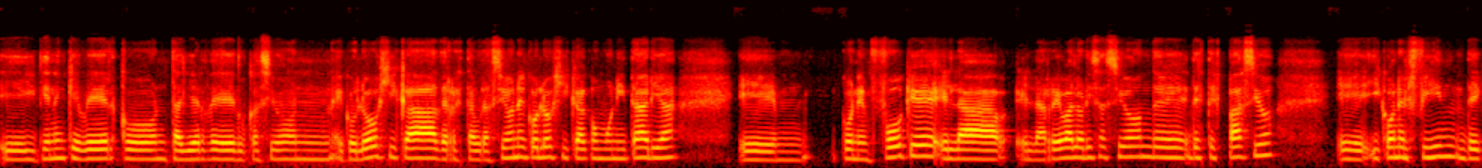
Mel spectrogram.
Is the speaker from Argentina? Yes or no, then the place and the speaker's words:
no; Penco, Biobío, Chile; soy pobladora de Penco. Nací y criada en Penco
